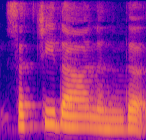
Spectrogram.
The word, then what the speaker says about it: ಸಚ್ಚಿದಾನಂದಂ: ಕೃಷ್ಣೌ ವಂದೇ ಜಗದ್ಗುರುಂ ಯೋಗೇಶಂ ಸಚ್ಚಿದಾನಂದಂ ಇಲ್ಲಿ ಸಚ್ಚಿದಾನಂದ ದದ ನಂತರ ಬಂದ ಅನುಸ್ವಾರ ಅನುನಾಸಿಕ ವದ ಉಚ್ಚಾರಣೆ ಅಂದ್ರೆ ಮೂಗಿನಿಂದ ವದ ಉಚ್ಚಾರಣೆ ಸಚ್ಚಿದಾನಂದಂ ವಾಸುದೇವಂ ವ್ರಜಪ್ರಿಯಂ ವಾಸುದೇವಂ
